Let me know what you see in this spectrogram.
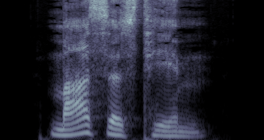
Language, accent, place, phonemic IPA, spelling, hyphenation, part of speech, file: German, Germany, Berlin, /ˈmaːszʏsˌteːm/, Maßsystem, Maß‧sys‧tem, noun, De-Maßsystem.ogg
- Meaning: system of measurement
